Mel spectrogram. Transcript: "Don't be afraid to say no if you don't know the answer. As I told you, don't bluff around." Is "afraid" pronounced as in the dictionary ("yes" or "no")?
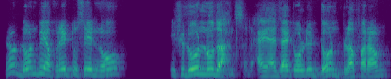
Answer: yes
